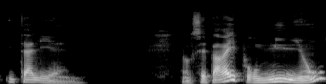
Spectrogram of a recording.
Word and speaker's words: italienne: par exemple italien italienne et là il y a une différence de prononciation puisque italien masculin on entend la nasale un Italien et italien féminin on entend le N la lettre N que on nentend pas pas dans le masculin italien italienne et en plus le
